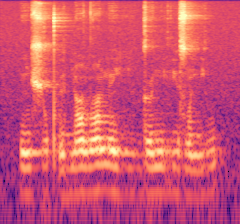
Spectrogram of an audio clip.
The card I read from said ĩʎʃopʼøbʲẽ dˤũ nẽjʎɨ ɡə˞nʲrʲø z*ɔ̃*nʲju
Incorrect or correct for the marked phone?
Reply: correct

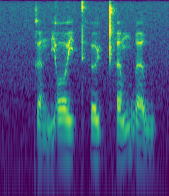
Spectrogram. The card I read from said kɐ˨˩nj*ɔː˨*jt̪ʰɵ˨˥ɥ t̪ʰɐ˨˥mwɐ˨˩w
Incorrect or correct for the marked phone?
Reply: correct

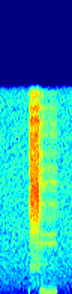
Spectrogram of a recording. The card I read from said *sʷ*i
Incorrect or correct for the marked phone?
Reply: incorrect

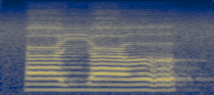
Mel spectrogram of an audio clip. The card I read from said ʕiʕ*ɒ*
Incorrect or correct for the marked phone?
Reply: incorrect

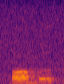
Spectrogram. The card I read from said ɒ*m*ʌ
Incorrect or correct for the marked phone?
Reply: correct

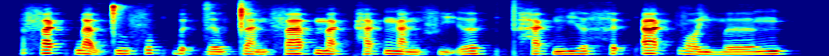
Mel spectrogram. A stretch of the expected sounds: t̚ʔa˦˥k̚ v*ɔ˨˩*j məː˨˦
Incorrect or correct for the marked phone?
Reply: correct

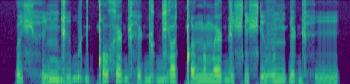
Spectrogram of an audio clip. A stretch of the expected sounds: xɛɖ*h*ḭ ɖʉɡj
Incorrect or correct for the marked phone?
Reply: correct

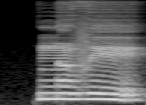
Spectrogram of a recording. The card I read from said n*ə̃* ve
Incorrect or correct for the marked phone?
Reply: correct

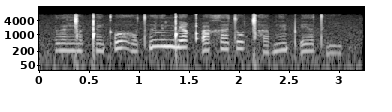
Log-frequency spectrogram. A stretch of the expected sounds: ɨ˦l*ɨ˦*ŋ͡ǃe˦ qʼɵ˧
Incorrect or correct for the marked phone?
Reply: correct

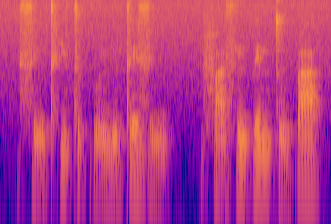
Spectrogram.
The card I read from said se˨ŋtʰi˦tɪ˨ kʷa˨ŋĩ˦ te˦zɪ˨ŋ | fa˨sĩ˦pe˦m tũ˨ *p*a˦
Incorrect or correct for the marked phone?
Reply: correct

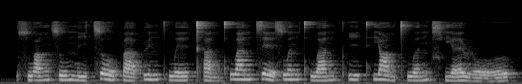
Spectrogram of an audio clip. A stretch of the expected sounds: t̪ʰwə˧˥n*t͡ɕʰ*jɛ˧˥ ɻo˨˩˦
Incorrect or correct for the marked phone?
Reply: correct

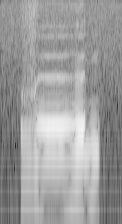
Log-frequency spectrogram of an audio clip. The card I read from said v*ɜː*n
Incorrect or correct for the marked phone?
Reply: correct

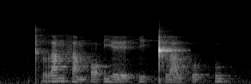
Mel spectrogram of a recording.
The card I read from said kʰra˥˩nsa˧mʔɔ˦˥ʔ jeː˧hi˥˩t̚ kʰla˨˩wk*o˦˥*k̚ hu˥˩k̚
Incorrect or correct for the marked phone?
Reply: correct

